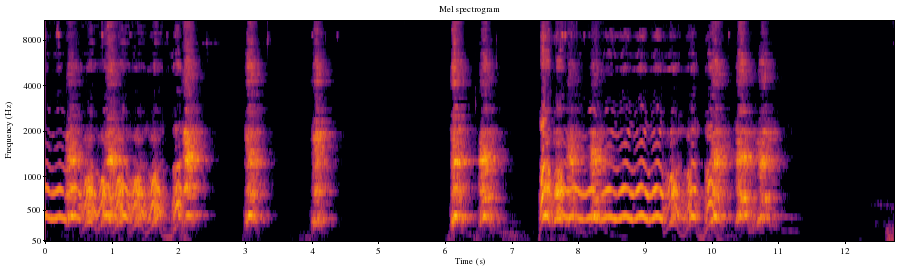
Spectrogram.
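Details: A Great Dane and a Standard Poodle howl together and make odd noises: wavering, quavering howls in bursts, a few short yelps between, then a long warbling joint howl of about four seconds before fading to silence.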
